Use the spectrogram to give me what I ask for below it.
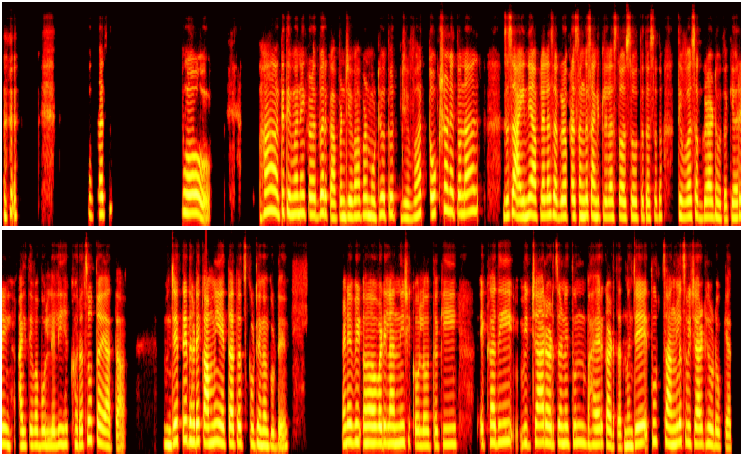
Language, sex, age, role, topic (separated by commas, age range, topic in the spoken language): Marathi, female, 25-29, guest, आई-वडिलांनी तुला काय महत्त्वाचं शिकवलं?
